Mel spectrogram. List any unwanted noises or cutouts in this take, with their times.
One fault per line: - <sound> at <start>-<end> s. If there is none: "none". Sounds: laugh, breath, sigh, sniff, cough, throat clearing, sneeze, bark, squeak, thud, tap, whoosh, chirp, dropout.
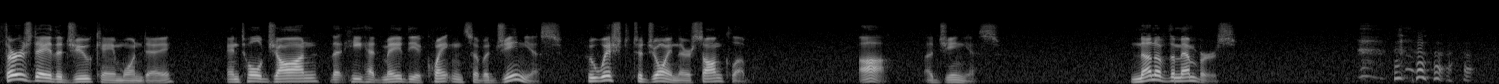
- laugh at 13.6-14.8 s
